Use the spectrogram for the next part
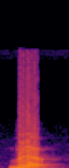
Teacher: व्र चा उच्चार करत असतानी अगोदर व व्यंजनाचा उच्चार होतो नंतर र व्यंजनाचा उच्चार होतो आणि शेवटी अ स्वराचा उच्चार होतो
